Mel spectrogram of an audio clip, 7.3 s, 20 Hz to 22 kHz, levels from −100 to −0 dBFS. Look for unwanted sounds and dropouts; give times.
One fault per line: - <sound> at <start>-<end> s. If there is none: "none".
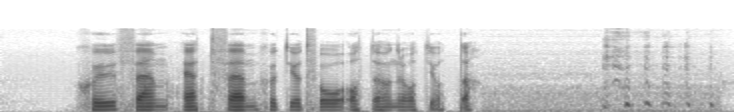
- laugh at 6.0-7.2 s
